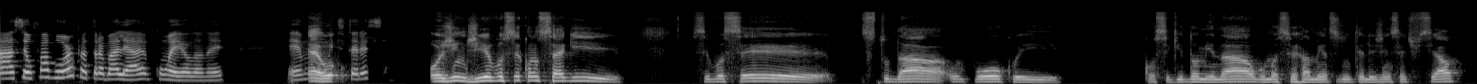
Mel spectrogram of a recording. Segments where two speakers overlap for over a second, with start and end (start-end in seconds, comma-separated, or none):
none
